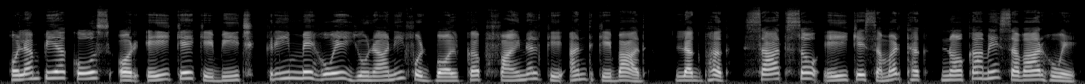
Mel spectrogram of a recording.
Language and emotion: Hindi, neutral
